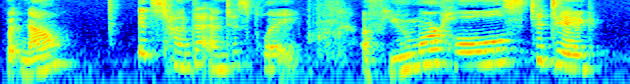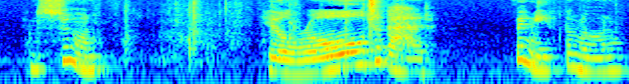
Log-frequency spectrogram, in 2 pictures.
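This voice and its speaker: The author of a rhyming children's bedtime storybook reads it aloud herself, dramatic and expressive, shifting between booming volume and hushed whispers. Her rhymes come slowly, rhythmically and deliberately, and the recording has a roomy echo.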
